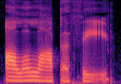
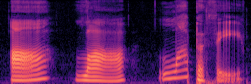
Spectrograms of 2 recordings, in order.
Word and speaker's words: allelopathy: Neil pioneered the study of allelopathy, and that is a very difficult word to pronounce, so take it slow. Allelopathy.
